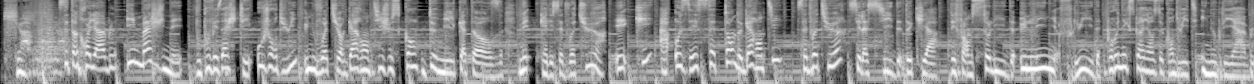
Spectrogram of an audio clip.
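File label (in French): sure claire signature promo, comédienne voix off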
